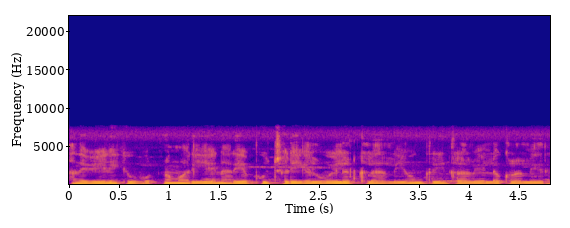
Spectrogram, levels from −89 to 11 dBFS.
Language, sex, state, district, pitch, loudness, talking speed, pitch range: Tamil, male, Tamil Nadu, Nilgiris, 120 Hz, -14 LUFS, 160 wpm, 115-130 Hz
